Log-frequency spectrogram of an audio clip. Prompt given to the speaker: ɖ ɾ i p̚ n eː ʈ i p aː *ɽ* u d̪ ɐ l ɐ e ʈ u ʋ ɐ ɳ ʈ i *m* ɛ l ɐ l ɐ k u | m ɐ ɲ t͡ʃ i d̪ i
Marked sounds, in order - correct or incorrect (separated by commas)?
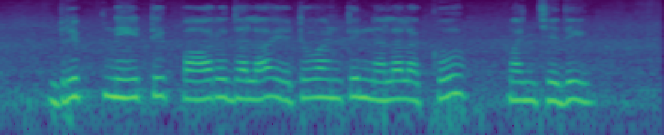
incorrect, incorrect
